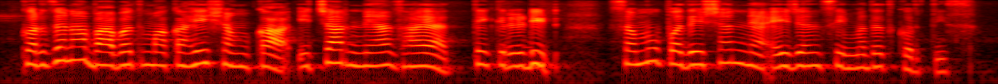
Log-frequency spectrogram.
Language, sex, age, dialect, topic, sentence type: Marathi, female, 25-30, Northern Konkan, banking, statement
